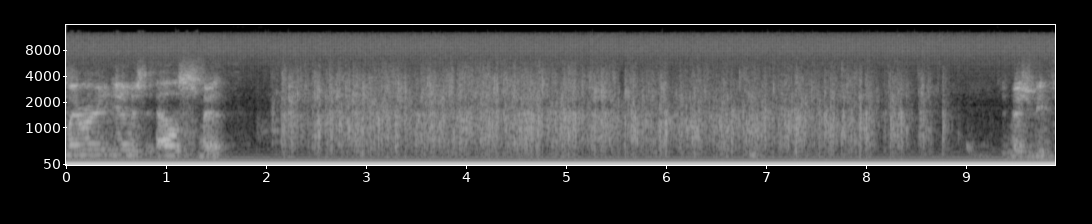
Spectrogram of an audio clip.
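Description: A man speaks into a microphone through a loudspeaker.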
